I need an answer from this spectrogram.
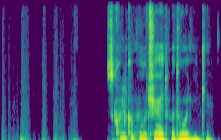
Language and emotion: Russian, neutral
